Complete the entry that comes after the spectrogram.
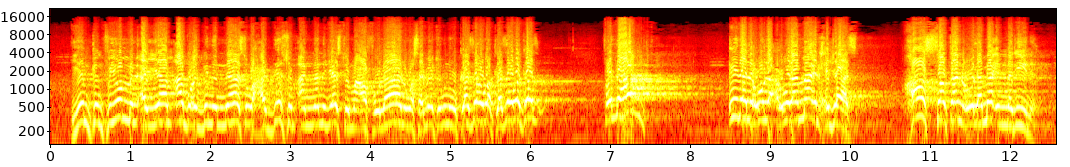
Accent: Egypt; طبعا نحن كمصريين فينا العاطفة

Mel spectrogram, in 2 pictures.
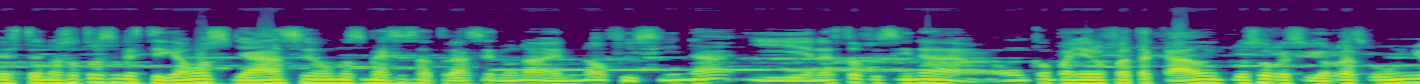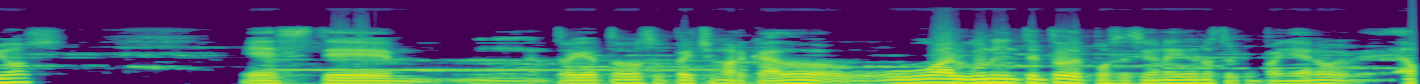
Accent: Guadalupe, Mexico; Bueno, yo soy de Guadalupe, pero vivimos en Nuevo León.

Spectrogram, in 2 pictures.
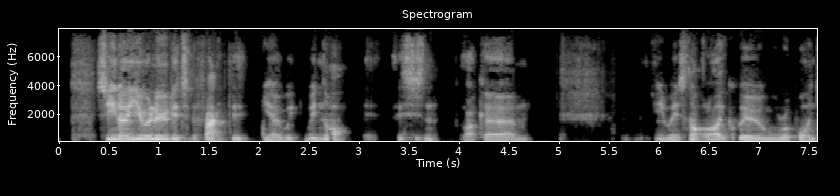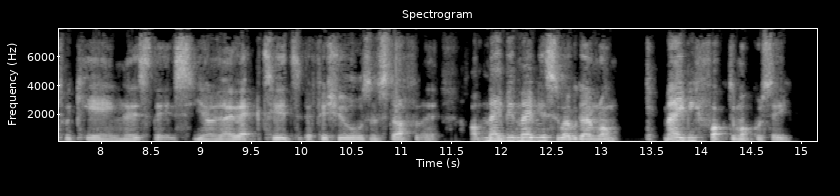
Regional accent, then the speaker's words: England, United Kingdom; Yes, I will take this country by force because I'm fucking English and I do what I want.

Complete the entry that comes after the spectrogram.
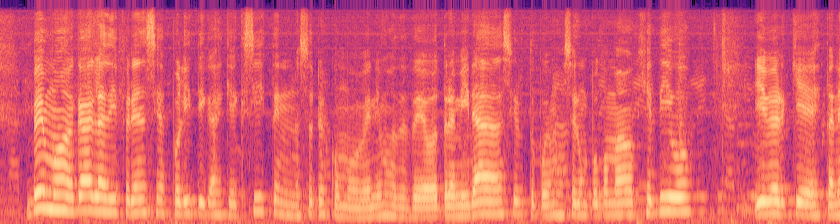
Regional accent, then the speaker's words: Chile; now in Argentina; con nosotros venimos desde Chile, ¿cierto?

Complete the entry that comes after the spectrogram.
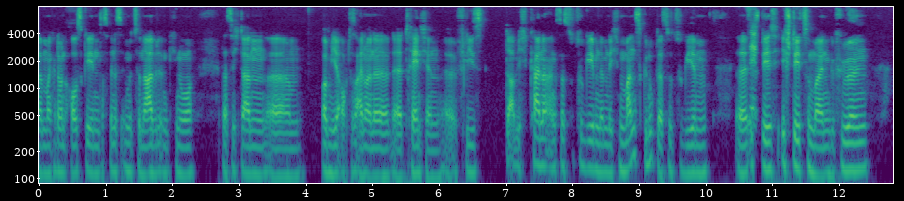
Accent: Hamburg, Germany; ich komme aus Hamburg, ich bin aktuell 42 Jahre alt.

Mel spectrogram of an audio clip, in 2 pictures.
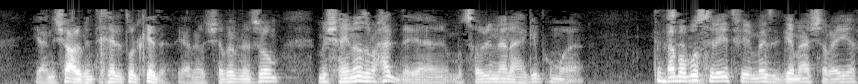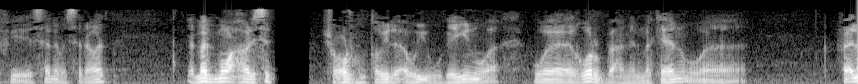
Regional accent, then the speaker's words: Kafr El Sheikh, Kafr El Sheikh Governorate, Egypt; كان في فكر التكفير عندنا في كفر الشيخ

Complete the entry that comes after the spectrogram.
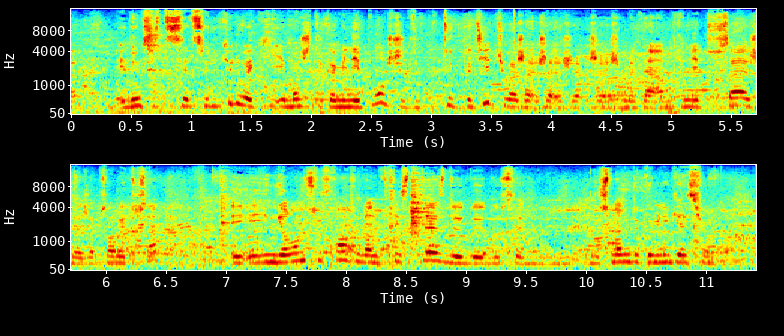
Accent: Réunion, France; also born or lived in Lorraine; Moi, je suis née en Lorraine. Après, j'ai grandi à l'île de la Réunion et je suis venue à Paris.

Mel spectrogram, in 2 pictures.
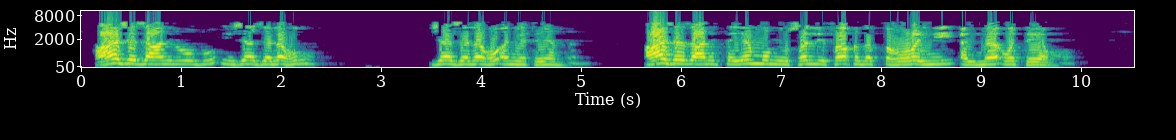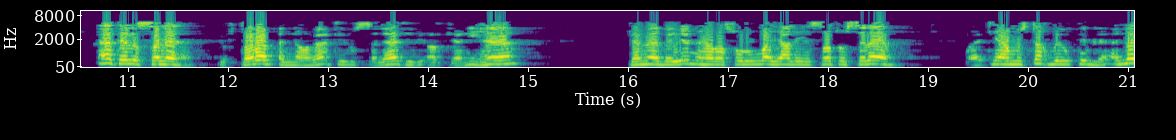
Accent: Mansoura, Dakahlia, Egypt; والله أنا من المنصورة يا أخي

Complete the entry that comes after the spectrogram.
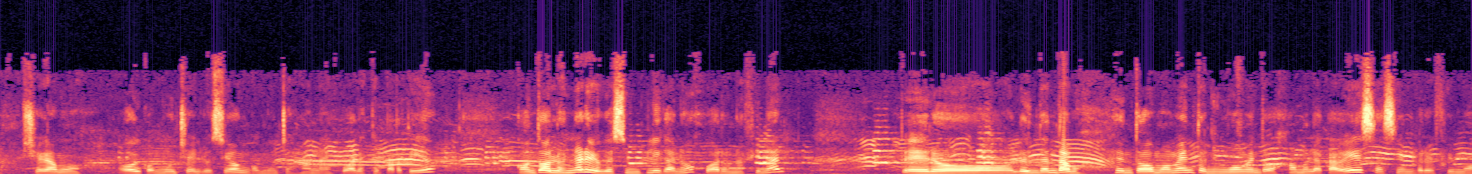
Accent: Castex, La Pampa, Argentina; now in Santa Rosa, Argentina; Soy de Castex, sí, empecé allá, jugué en Racing y, bueno, cuando me vine a Santa Rosa jugué también en Pampa Fútbol, en Carro y, bueno, y terminé acá en Santa Rosa

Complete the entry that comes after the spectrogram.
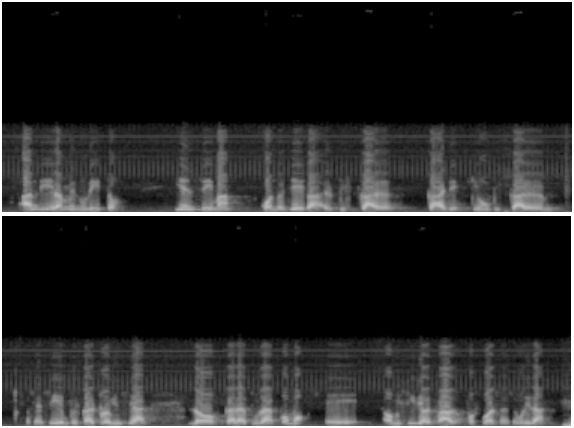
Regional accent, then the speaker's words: San Luis, Argentina

